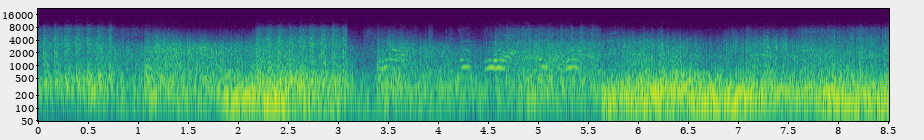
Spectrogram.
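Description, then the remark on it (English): Loud, relentless gunfire from many soldiers' rifles and machine guns, rapid overlapping bursts forming a dense roar, with brief high whistling tones cutting through midway. “At this very moment, they could be making all those men out there turn their guns on one another.”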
